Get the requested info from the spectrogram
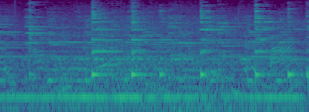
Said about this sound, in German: Es gibt Bauern, die haben praktisch so ein ganzes Konzert die schauen, dass ihre Glocken einen gewissen Gleichklang haben. Das hört der Bauer raus, da sind meine Kühe drüben und der weiß, die vom Nachbarn, die sind auf der anderen Hangseite.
